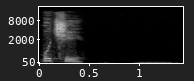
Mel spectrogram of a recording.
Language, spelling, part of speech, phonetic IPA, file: Russian, учи, verb, [ʊˈt͡ɕi], Ru-учи.ogg
- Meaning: second-person singular imperative imperfective of учи́ть (učítʹ)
